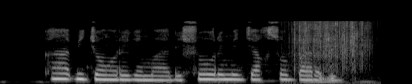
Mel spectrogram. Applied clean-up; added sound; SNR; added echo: none; Crumpling, crinkling; 9 dB; none.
